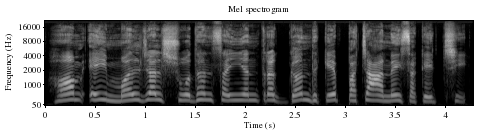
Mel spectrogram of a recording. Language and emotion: Maithili, disgusted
